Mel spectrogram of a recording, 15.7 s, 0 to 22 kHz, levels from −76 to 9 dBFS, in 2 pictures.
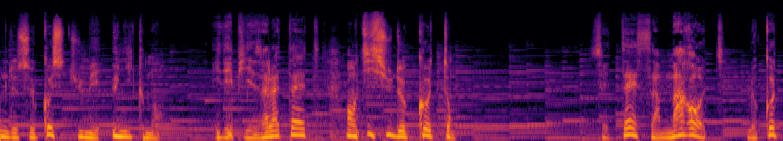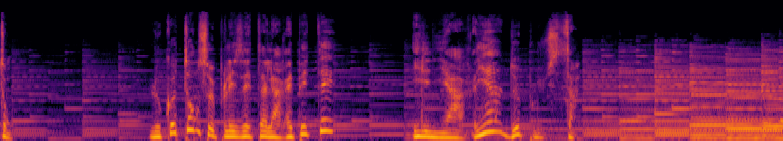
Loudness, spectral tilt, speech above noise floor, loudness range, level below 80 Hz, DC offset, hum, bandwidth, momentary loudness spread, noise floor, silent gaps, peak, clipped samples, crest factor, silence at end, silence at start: -14 LUFS; -5.5 dB/octave; 25 dB; 4 LU; -42 dBFS; under 0.1%; none; 15 kHz; 22 LU; -38 dBFS; none; 0 dBFS; under 0.1%; 14 dB; 0 s; 0 s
